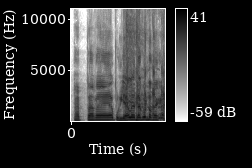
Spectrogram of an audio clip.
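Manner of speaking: loud call to a crew member; retold call. Someone called out to bring him.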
